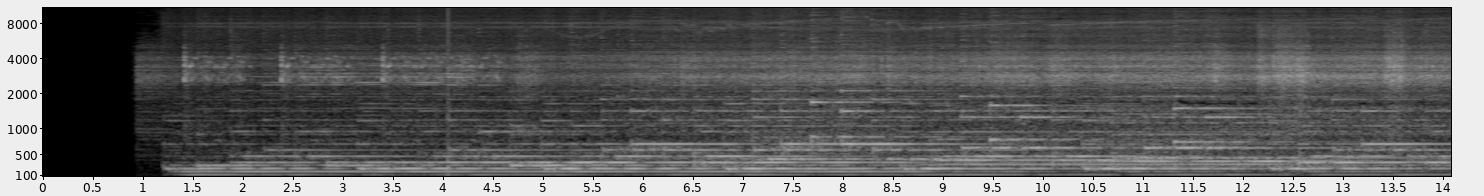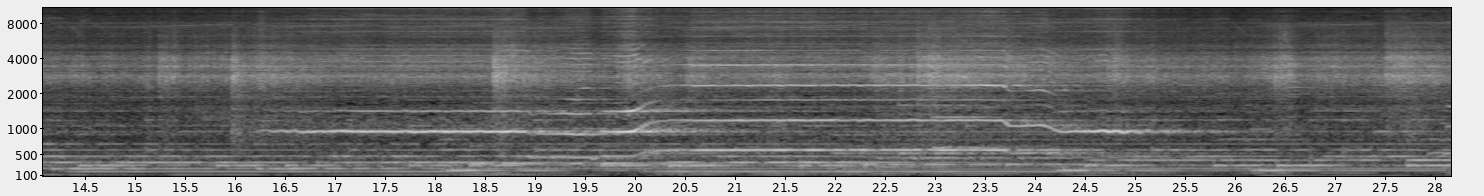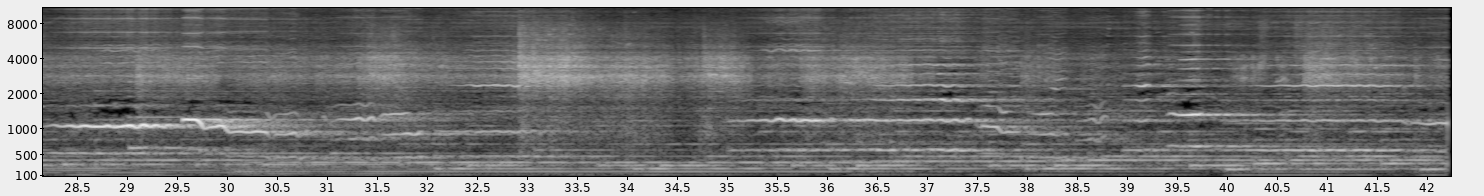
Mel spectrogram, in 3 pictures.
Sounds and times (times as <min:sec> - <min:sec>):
Music: 0:01.0 - 0:42.2.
